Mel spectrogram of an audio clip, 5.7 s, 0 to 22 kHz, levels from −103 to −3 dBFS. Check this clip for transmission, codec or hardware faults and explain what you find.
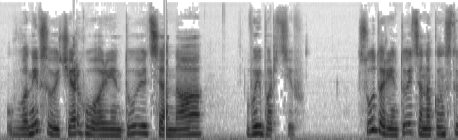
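Two codec faults turn up in this speech clip, both corrupt frames that were decoded anyway.

Corrupt frame decoded, at 0.91 to 0.96 s just after "вони в свою", and at 2.05 to 2.10 s just before "на виборців": flipped bits in a couple of compressed frames, then a few, made the decoder misplace spectral energy. Each 50 ms error peaks near −10 dBFS and −5 dBFS respectively.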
